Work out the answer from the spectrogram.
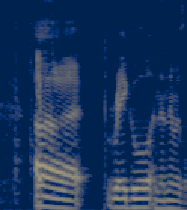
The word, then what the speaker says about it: Rhaegal: So it is Rhaegal. I questioned whether or not it was Rhaegal, but I was pretty sure it was Ray.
